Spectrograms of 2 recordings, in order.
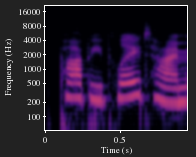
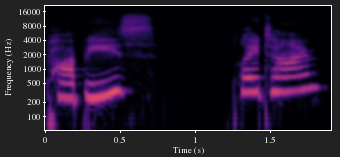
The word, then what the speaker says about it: Poppy Playtime: knowledge first what is Poppy playtime and did you know it's not Poppy's playtime I was saying it wrong for years years poppy play time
